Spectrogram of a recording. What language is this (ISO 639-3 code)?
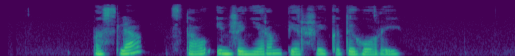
bel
